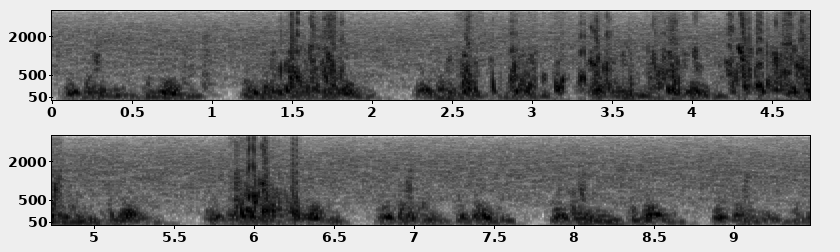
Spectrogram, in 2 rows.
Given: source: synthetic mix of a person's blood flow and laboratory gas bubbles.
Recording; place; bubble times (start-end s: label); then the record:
Doppler ultrasound of blood flow; precordium
1.39-1.87 s: bubbles
2.52-2.70 s: bubbles
2.73-2.81 s: bubbles
2.83-3.24 s: bubbles
3.27-3.54 s: bubbles
3.60-3.65 s: bubbles
3.69-4.08 s: bubbles
4.19-4.83 s: bubbles
5.84-6.37 s: bubbles
From the record:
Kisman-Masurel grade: 333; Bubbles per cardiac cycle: rolling drumbeat, 9 or more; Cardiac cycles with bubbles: 50 to 99%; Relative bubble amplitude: loud (0.450 to 0.775); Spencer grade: 3 (all of the cardiac periods contain showers or single bubble signals, but not dominating or overriding the cardiac motion signals); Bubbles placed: anywhere in the cardiac cycle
